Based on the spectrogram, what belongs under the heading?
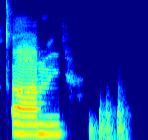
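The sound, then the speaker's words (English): Three quick, evenly spaced knocks on a door, moderately loud, coming right after a short sustained hum-like tone. “Knock at the door.”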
